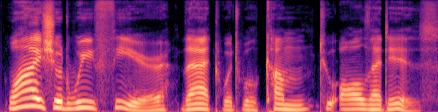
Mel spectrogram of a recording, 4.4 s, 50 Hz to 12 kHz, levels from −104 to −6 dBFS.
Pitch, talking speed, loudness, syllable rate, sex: 150 Hz, 165 wpm, -18 LUFS, 2.9 syllables/s, male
